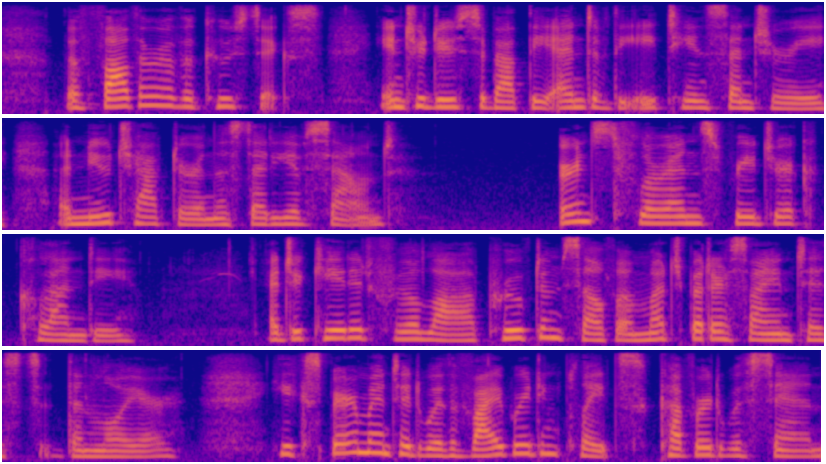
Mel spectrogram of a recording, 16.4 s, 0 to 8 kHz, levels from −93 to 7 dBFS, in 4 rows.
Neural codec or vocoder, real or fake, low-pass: none; real; 7.2 kHz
